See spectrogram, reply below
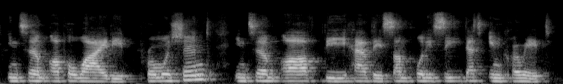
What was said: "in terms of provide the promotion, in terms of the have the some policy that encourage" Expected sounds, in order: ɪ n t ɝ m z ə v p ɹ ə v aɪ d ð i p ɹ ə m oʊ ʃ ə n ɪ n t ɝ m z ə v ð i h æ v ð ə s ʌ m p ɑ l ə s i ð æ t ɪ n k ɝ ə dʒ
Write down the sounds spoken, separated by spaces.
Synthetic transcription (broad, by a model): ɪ n t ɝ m ə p ə w aɪ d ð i p ɹ ə m oʊ ʃ ə n ɪ n t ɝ m ə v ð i h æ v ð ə s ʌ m p ɑ l ə s i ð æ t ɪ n k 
